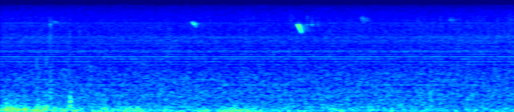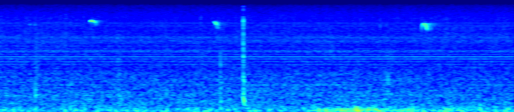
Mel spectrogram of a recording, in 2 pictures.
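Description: Small birds chirping: scattered short, high chirps, roughly one every second or so, over a steady background hiss, with one sharp click about three quarters of the way in.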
